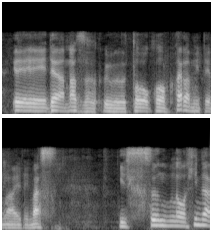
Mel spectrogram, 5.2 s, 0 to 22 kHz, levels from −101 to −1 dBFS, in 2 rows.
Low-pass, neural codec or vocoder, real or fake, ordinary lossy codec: 7.2 kHz; codec, 24 kHz, 1.5 kbps, HILCodec; fake; none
